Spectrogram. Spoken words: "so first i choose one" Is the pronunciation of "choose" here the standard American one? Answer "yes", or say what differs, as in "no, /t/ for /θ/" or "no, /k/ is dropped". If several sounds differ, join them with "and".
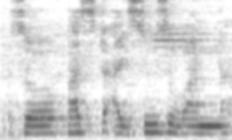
no, /s/ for /tʃ/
